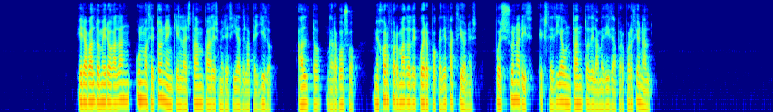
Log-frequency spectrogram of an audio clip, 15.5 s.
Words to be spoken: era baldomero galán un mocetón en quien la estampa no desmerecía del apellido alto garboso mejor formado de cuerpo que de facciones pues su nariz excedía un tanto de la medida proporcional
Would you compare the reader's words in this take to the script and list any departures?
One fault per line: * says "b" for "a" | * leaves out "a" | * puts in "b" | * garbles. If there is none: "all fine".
* leaves out "no"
